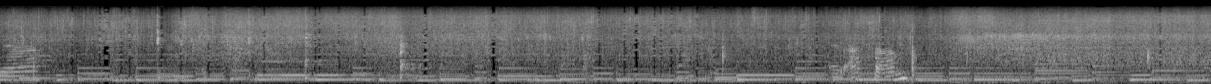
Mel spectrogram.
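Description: Green beans and chilli sizzling in hot oil in a metal wok, stirred with a metal spatula, with a few sharp knocks of the spatula against the pan.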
